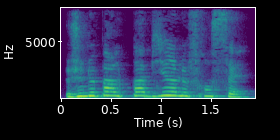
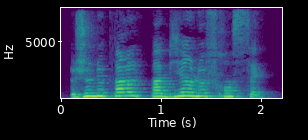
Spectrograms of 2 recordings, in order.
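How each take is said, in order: Both takes have the same delivery.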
